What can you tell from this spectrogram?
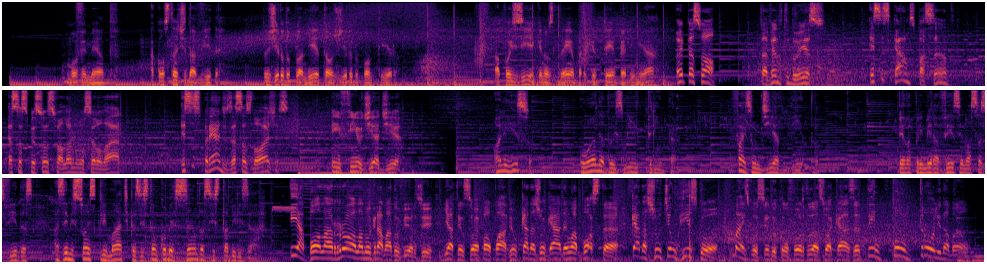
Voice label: portuguese brazilian commercial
